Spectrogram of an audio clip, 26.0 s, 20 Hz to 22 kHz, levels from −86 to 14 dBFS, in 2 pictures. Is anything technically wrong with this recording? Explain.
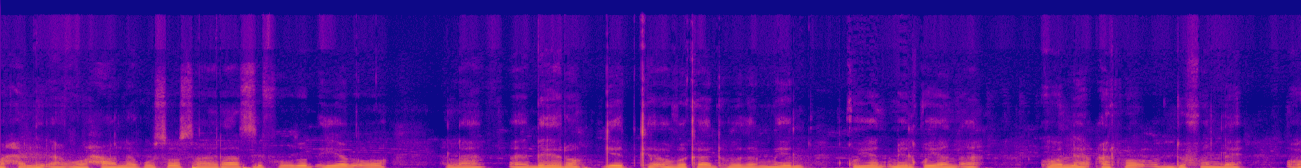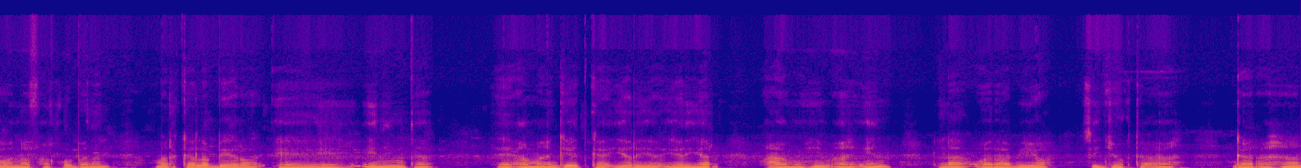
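No, nothing technically wrong can be heard here.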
